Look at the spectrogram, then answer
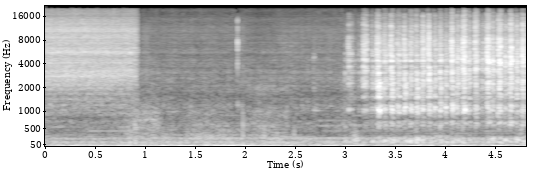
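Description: Marinated chicken grilling in a frying pan: a steady hiss and sizzle, broad and moderately loud, easing off briefly before crackling spatters pick up again close by.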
